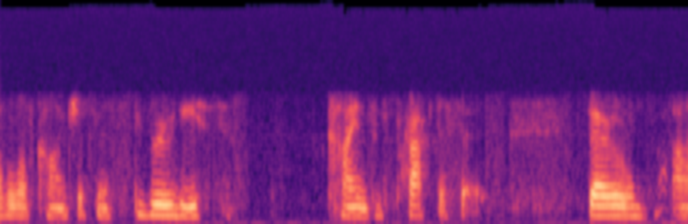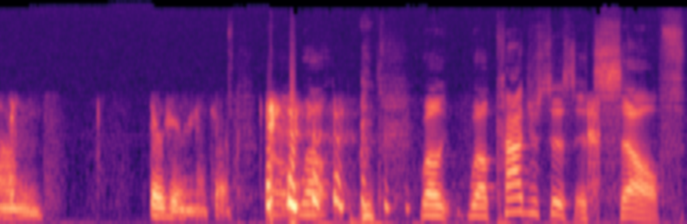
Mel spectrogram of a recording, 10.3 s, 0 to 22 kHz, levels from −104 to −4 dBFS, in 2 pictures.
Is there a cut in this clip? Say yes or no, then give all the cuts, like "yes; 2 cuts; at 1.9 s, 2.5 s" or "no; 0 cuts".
no; 0 cuts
